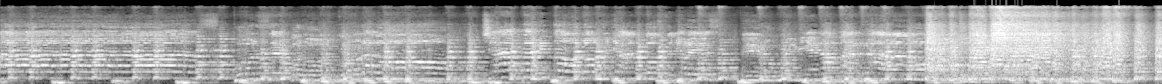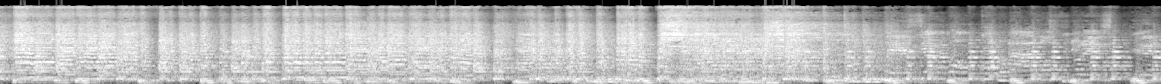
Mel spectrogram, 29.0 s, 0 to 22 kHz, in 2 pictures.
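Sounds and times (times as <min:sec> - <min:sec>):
keyboard: 0:00.0 - 0:29.0
live band playing: 0:00.0 - 0:29.0
trombone: 0:00.0 - 0:29.0
trumpet: 0:00.0 - 0:29.0
drum kit with cymbals: 0:11.1 - 0:26.5.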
